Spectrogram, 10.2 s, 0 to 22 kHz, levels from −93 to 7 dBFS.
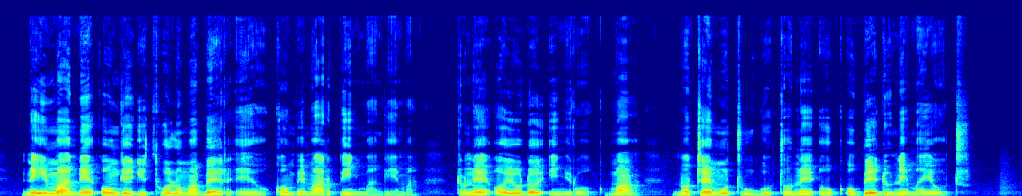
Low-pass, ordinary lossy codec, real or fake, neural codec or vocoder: none; none; real; none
